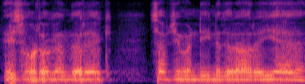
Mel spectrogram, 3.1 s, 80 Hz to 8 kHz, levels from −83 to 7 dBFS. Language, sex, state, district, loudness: Hindi, male, Rajasthan, Jaipur, -17 LUFS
